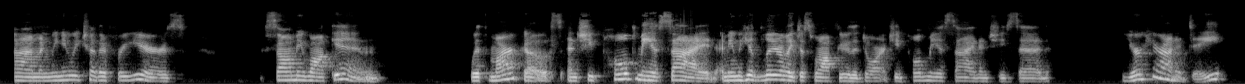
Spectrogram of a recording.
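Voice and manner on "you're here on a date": mock judgmental tone. Retelling a neighbor's question at a party: imitating a judgmental tone. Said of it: "probably with that judgment tone".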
